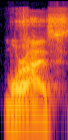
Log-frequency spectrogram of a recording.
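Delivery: self-corrected "Moraes", rhyming its end with "rise"; corrected pronunciation. Real, not acted. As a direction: say "Moraes" ending like "eyes". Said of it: "it's actually pronounced Moraes".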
